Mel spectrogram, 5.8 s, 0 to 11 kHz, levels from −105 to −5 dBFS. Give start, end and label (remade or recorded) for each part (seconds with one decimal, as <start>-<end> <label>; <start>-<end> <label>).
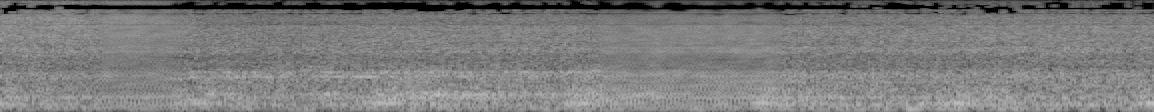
0.0-0.5 recorded; 0.5-0.9 remade; 0.9-3.0 recorded; 3.0-3.9 remade; 3.9-5.8 recorded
